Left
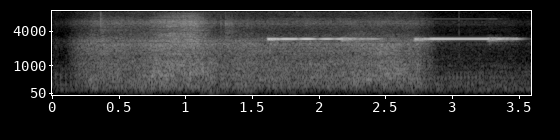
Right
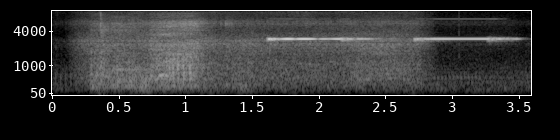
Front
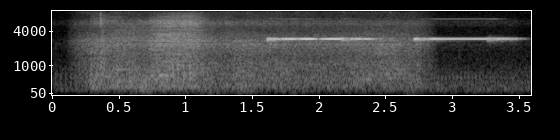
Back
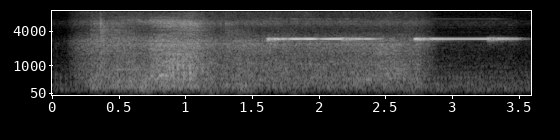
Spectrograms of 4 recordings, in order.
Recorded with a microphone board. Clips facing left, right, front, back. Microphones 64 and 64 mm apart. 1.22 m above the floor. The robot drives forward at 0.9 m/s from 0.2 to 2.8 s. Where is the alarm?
125° left, 4.5 m; by 3.5 s 135° left, 5.5 m.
